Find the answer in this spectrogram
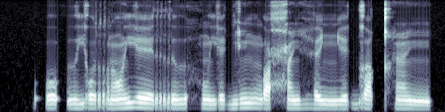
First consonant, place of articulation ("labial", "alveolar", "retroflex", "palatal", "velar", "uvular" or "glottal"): glottal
